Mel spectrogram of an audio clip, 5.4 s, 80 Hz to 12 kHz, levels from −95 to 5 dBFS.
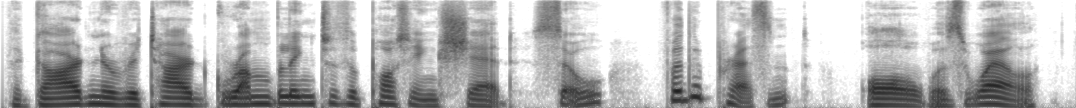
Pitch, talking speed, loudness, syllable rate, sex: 165 Hz, 165 wpm, -19 LUFS, 4.7 syllables/s, female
